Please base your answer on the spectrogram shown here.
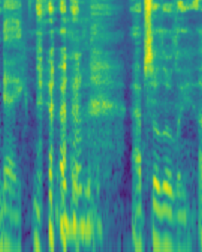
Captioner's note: laughing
